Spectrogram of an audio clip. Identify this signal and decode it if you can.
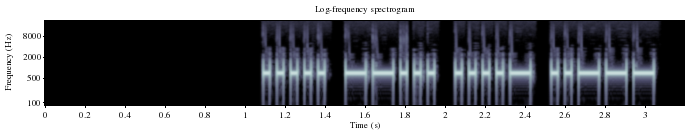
Morse code, heard as a keyed tone, about 34 wpm, 700 Hz. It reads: 5742
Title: Common Cut Numbers - 4-Digit 35wpm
